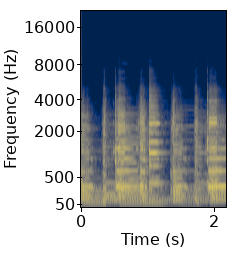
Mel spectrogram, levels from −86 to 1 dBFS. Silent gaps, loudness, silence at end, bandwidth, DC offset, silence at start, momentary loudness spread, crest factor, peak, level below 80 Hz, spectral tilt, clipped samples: none; -21 LUFS; 0 s; 6.4 kHz; under 0.1%; 0 s; 9 LU; 18 dB; -4 dBFS; -46 dBFS; -7.5 dB/octave; under 0.1%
